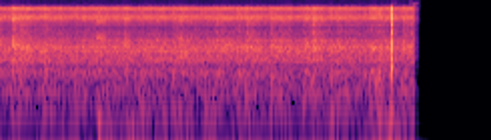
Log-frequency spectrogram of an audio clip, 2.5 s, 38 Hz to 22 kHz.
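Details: 1942 John Deere Unstyled A conversion whose engine was stuck, first start after fitting new spark plug wires: a slow, lopey two-cylinder putt at low idle with steady, even beats and no odd knocks; runs healthy.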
